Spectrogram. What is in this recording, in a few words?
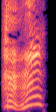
Voice attack jp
